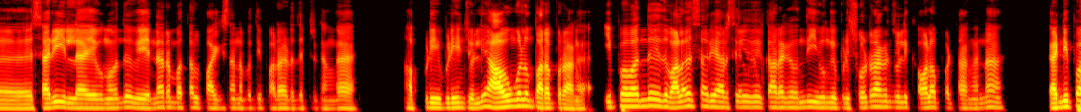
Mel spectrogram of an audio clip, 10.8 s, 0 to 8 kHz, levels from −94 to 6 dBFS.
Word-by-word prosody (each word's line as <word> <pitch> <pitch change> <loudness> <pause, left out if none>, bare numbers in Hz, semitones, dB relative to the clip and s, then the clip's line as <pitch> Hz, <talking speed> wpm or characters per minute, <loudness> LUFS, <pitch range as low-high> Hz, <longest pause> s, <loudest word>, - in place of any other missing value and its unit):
அ - - -2 0.3
சரி 130 +4 +5
இல்ல. 125 - +2 0.2
இவங்க 120 +1 -2
வந்து 140 +3 -2 0.2
எந்நேரம் 135 +2 -2
பார்த்தாலும் 135 -1 -5
பாகிஸ்தானப் 115 0 -6
பத்தி 115 +1 -14
படம் 115 +1 -1
எடுத்துட்டு 110 0 -12
இருக்காங்க. 105 +1 -7 0.7
அப்படி 130 0 -2
இப்படின்னு 130 0 -1
சொல்லி 140 +6 0
அவங்களும் 165 +3 +4
பரப்புறாங்க. 115 -5 +1 0.3
இப்போ 160 +4 +2
வந்து 165 +2 +1
இது 155 - 0
வலதுசாரி 160 +2 +1
அரசியல் 140 0 -5
காரங்க 135 0 -1
வந்து 145 +2 -3
இவங்க 135 -1 -2
இப்படி 125 -1 -6
சொல்றாங்கன்னு 150 0 -1
சொல்லிக் 135 -1 -7
கவலைப்பட்டாங்கன்னா. 125 0 -3 0.6
கண்டிப்பா 145 +3 +5
130 Hz, 165 wpm, -24 LUFS, 120-145 Hz, 0.7 s, சரி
